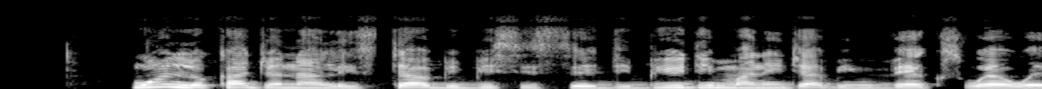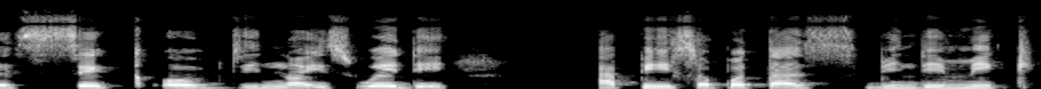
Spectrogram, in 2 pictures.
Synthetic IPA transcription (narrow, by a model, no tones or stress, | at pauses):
wɔ̃nlokald͡ʒɔnalistɛlbibisisedibildĩmaned͡ʒabĩnvɛkswɛwɛsekɔfdinɔɪswede | apisɔpɔtasbĩndemek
